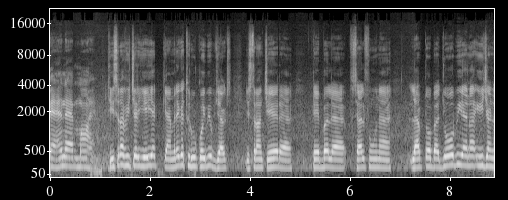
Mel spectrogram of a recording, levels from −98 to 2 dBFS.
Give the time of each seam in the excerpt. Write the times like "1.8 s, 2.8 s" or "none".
1.0 s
